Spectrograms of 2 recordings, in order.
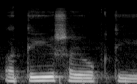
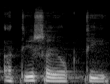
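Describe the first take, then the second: Both takes have the same delivery.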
